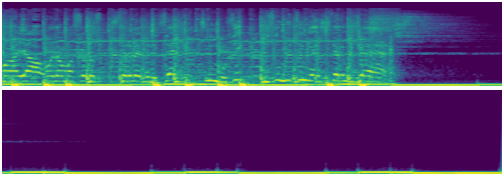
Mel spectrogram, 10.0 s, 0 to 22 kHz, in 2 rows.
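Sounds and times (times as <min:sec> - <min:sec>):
deep bass line: 0:00.0 - 0:10.0.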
